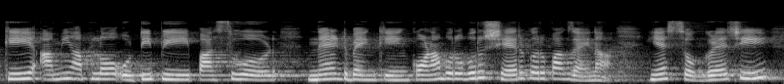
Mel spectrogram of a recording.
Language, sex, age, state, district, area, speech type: Goan Konkani, female, 30-45, Goa, Bardez, urban, spontaneous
